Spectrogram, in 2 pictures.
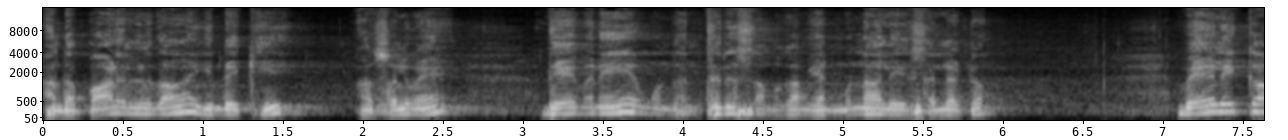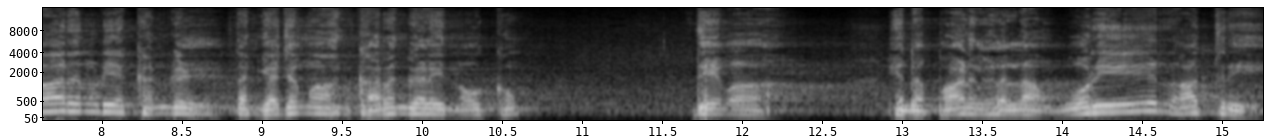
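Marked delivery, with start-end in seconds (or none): none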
